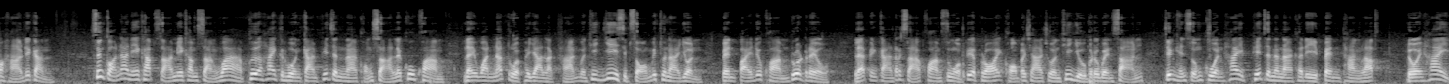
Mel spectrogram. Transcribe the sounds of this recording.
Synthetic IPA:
ɔ˧ɦa̰ː˩˦du˥˩əjka˧n | sɯ˥˩ŋkɔː˨˩nːaː˥˩niː˦˥kʰɾa˦˥p̚saː˩˦nmiː˧kʰa˧msa˨˩ŋwaː˥˩pʰɯ˥˩ɐɦa˥˩jkɾa˧bu˧ənkaː˧npʰi˦˥t̪̚t͡ɕa˧ɾa˧naː˧kʰɔː˩˦ŋsa̰ː˩˦nlɛ˦˥kʰuː˥˩kʰwaː˧m | na˧jwa˧nːa˦˥t̪ːɾu˨˩ət̪̚pʰa˧jaː˧nla˨˩k̚t̪ʰaː˩˦nwa˧nt̪ʰiː˥˩jiː˥˩si˨˩p̚sɔː˩˦ŋmi˦˥t̪ʰːu˧naː˧jo˧n | pe˧npa˧jdu˥˩əjkʰwaː˧mɾu˥˩ət̪̚ɾe˧w | lɛ˦˥pe˧nkaː˧nɾa˦˥k̚sa̰ː˩˦kʰwaː˧msa˧ŋo˨˩p̚ɾi˥˩əp̚ɾɔː˦˥jkʰɔː˩˦ŋpɾa˧t͡ɕʰaː˧t͡ɕʰo˧nt̪ʰiː˥˩juː˨˩bɔː˧ɾi˦˧weː˧nsa̰ː˩˦n | t͡ɕɯ˧ŋɦe˩˦nso˩˦mkʰu˧ənɦa˥˩jpʰi˦˥t̪̚t͡ɕa˧ɾaː˧naː˧kʰa˧diː˧pe˧nt̪ʰaː˧ŋla˦˥p̚ | doː˧jɦa˥˩j

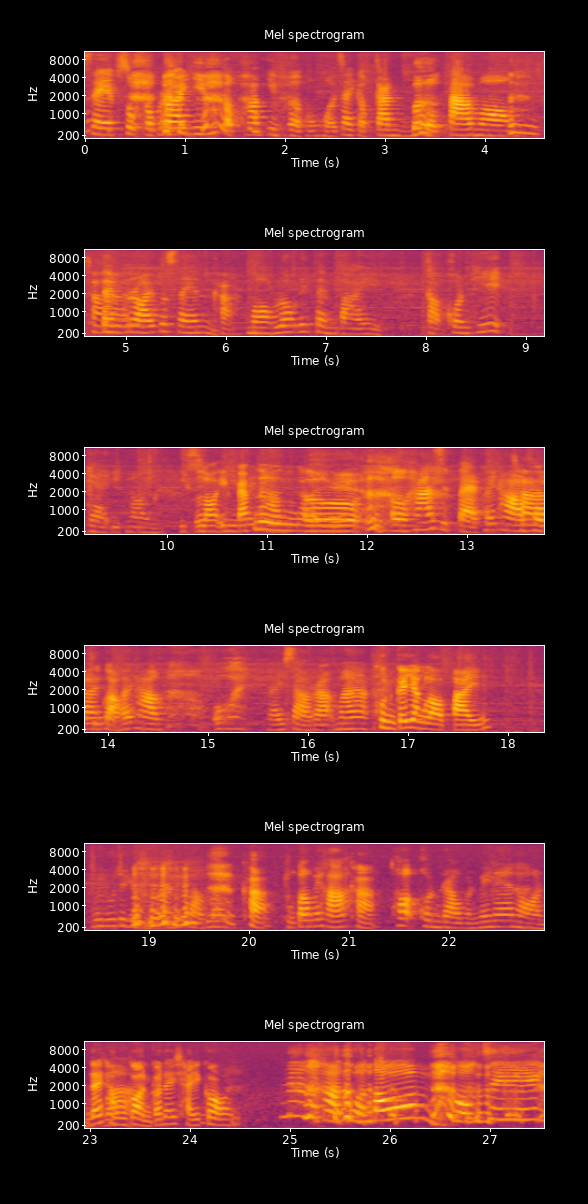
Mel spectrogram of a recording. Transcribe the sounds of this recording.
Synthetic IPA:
seː˨˩p̚su˨˩kːa˨˩p̚ɾɔː˧jːi˦˥mka˨˩kʰwaː˧mʔi˨˩ŋʔɤː˨˩p̚ʰːo˨˧˦ŋɦu˩˦ɐt͡ɕa˧jka˨˩p̚kaː˧nbɤː˨˩k̚t̪aː˧mɔː˧ŋt̪e˧mɾɔː˦˥jpɤː˧se˧nʰmɔː˧ŋloː˥˩k̚daː˥˩jt̪e˧mpa˧j | ka˨˩p̚kʰo˧nt̪ʰiː˥˩ | kɛː˨˩ʔiː˨˩k̚nɔ˨˩jʔiː˨˩k̚slɔː˧ʔiː˨iː˧pɛ˦˥˩nɯ˨˩˧ŋ˧əː˧˦˥ʔɤː˨˩ɦaː˥˩si˨˩pːɛː˨˩t̪̚kʰɔː˥˩jt̪ʰa˧mho˨˩ksi˨˩p̚kwaː˨˩kʰɔː˥˩jt̪ʰa˧m | ʔoː˧˥˩j | ɾa˧jsaː˩˦ɾa˦˥ʔmaː˥˩k̚kʰːu˧nkɔː˥˩ja˧ŋlɔː˧pa˧j | ma˥˩jɾuː˦˥t͡ɕa˨˩ju˨˧˨duː˥˩əkʰa˥˩t̪ʰuː˨˩k̚t̪ɔ˥˩ŋma˦˥jkʰa˦˥kʰa˥˩pʰɾɔ˦˥kʰo˧nɾa˧wma˧nma˥˩jnɛː˥˩nɔː˧ndaː˥˩jkʰa˧mkɔː˨˩nkɔː˥˩daː˥˩jt͡ɕʰa˦˥jkɔː˨˩n | niː˥la˧˩kʰa˥˩t̪u˨˩ət̪o˥˩˥mʰo˧˥ŋsi˧˥˧

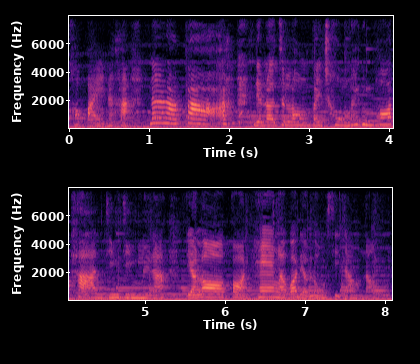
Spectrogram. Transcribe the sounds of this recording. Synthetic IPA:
kʰa˥˩wpa˧jna˦˥kʰa˦˥ | naː˥˩ɾa˦˥kːaː˥˩ | di˨˩˦wɾa˧wt͡ɕa˨˩lɔː˧ŋpa˧jt͡ɕʰo˧ŋha˥˩jkʰu˧npʰɔː˥˩t̪ʰaː˧nt͡ɕi˧ŋt͡ɕi˧ŋlɤː˧jna˦˥ | di˨˩˦əwlɔː˧kɔː˨˩nhɛː˥˩ŋlɛː˦˥wkɔː˥˩di˨˩˦wlo˧ŋsiː˩˦da˧mnɔ˦˥

